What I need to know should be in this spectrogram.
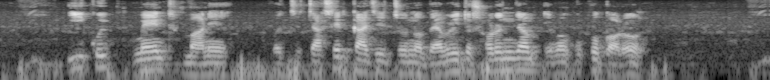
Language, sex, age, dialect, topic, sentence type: Bengali, male, 41-45, Standard Colloquial, agriculture, statement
